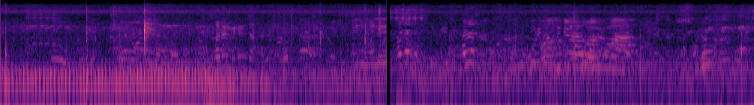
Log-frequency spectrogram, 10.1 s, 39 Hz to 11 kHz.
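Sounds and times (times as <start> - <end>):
people talking and calling: 0.0 - 10.0
goat bleating: 0.3 - 0.9.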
